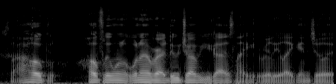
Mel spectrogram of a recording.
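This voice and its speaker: A man's voice at a fairly low pitch. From northern Louisiana (Monroe). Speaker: musician and artist. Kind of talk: casual chat.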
